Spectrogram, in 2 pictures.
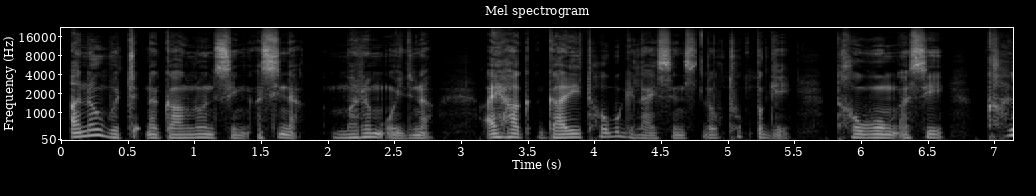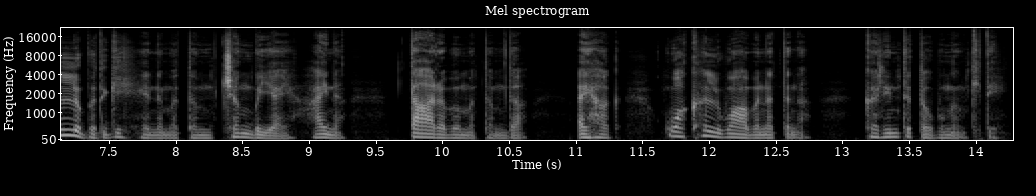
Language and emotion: Manipuri, sad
